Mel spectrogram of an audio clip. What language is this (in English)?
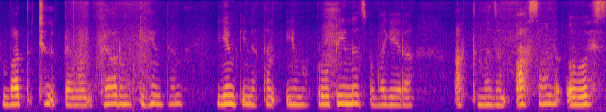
Kashmiri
